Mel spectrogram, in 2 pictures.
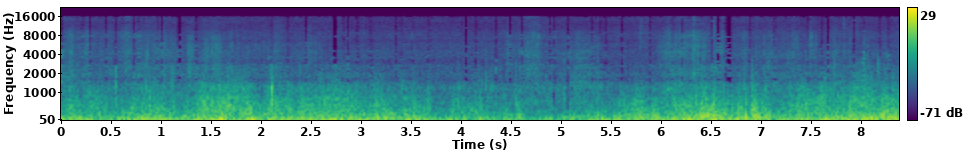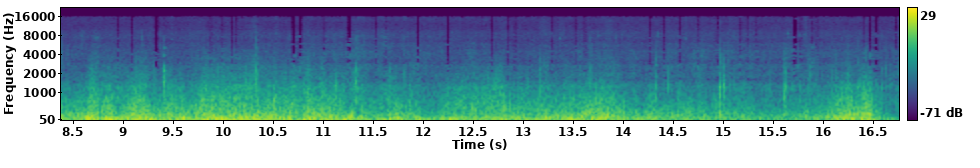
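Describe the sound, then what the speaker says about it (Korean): Strong wind buffets the microphone outdoors at a temple, a loud continuous rumbling roar that swells and eases over about seventeen seconds with no voices. "바람 부는 게 장난이 아닌데."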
